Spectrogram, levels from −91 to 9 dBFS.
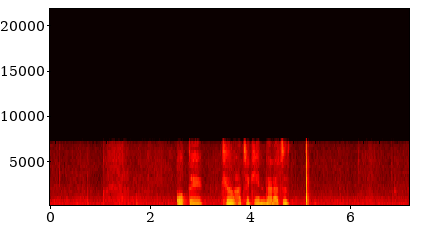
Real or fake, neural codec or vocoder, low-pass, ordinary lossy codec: fake; codec, 24 kHz, 0.9 kbps, WavTokenizer, medium speech release version 1; 7.2 kHz; none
